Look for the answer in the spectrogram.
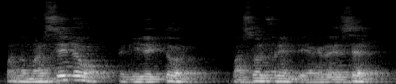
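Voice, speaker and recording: A male pastor, preaching a sermon slowly and emphatically, his voice often rising sharply in pitch and force. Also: expressive, dark tone. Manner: slow, emphatic preaching with sudden rises in pitch and volume. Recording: echoey church hall, voice from a distance.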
